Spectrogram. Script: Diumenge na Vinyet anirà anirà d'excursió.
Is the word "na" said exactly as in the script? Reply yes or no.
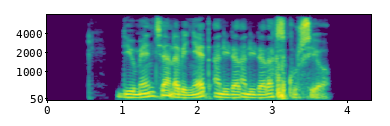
yes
